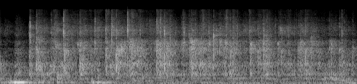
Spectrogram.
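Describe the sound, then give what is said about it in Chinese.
An audience applauds, a dense, steady patter of many hands clapping that holds at a fairly even level for a few seconds, with no voices on top. “这是我们第一个产品，掌声在哪里？”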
